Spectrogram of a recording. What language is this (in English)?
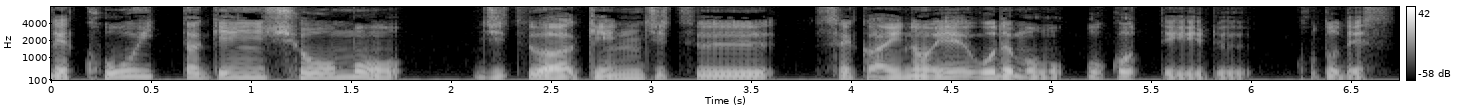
Japanese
